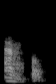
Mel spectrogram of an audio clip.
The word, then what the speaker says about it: AMPL: In the professional slang, especially among native speakers, this acronym is often pronounced as AMPL.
